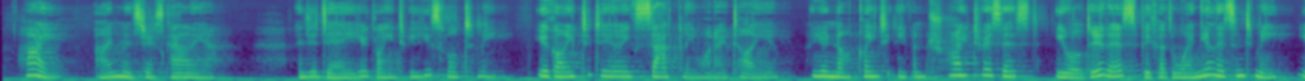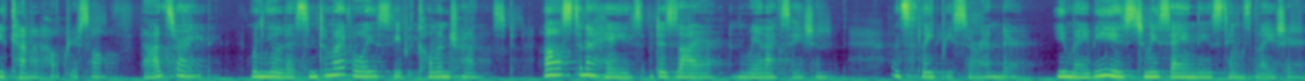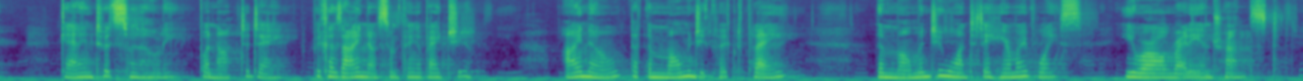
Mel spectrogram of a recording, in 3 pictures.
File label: Erotic Hypnosis; F4M; Brainwash; JOI; Objectification; Subliminals; Task; Drone Conversion; Repeat After Me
